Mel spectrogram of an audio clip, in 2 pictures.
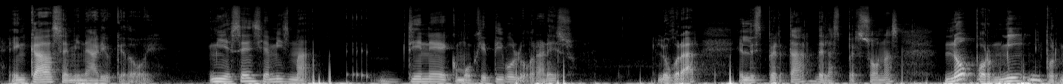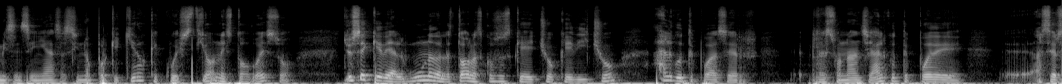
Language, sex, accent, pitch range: English, male, Mexican, 100-145 Hz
